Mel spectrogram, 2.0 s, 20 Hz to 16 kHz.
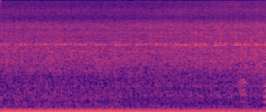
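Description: A 1969 Ford Capri 1600's four-cylinder engine idling, picked up from beneath the car near the exhaust as a steady low rumble.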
